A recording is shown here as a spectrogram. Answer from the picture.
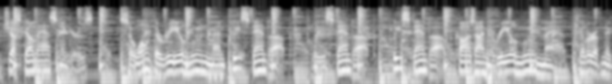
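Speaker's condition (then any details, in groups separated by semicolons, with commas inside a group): No condition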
